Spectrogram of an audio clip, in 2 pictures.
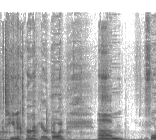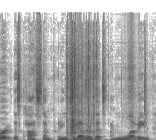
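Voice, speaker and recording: A hoarse card reader speaks in a chatty, emphatic way at a middling pitch, with a soft noise running underneath. The talk is loose and full of fillers. It stays encouraging as the reader urges listeners to let things go. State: hoarse, losing voice. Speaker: tarot and oracle card reader. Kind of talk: casual collective card reading.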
